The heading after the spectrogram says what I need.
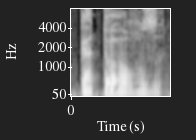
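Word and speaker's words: quatorze: So remember Q and U here, well, basically you get to put this U vowel, because that's the rule in French, even if you don't pronounce it, okay? So you will get the sound K here, K, 14, 14, okay?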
